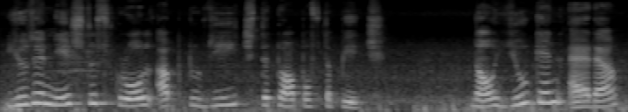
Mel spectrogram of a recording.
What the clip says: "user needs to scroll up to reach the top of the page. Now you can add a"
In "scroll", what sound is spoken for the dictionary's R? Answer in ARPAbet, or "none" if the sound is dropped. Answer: R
